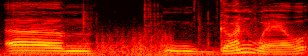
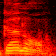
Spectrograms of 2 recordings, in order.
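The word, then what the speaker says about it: gunwale: Upper edge of a vessel's side, generally pronounced gunnel. Oh, I'm sorry, it's gunnel.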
